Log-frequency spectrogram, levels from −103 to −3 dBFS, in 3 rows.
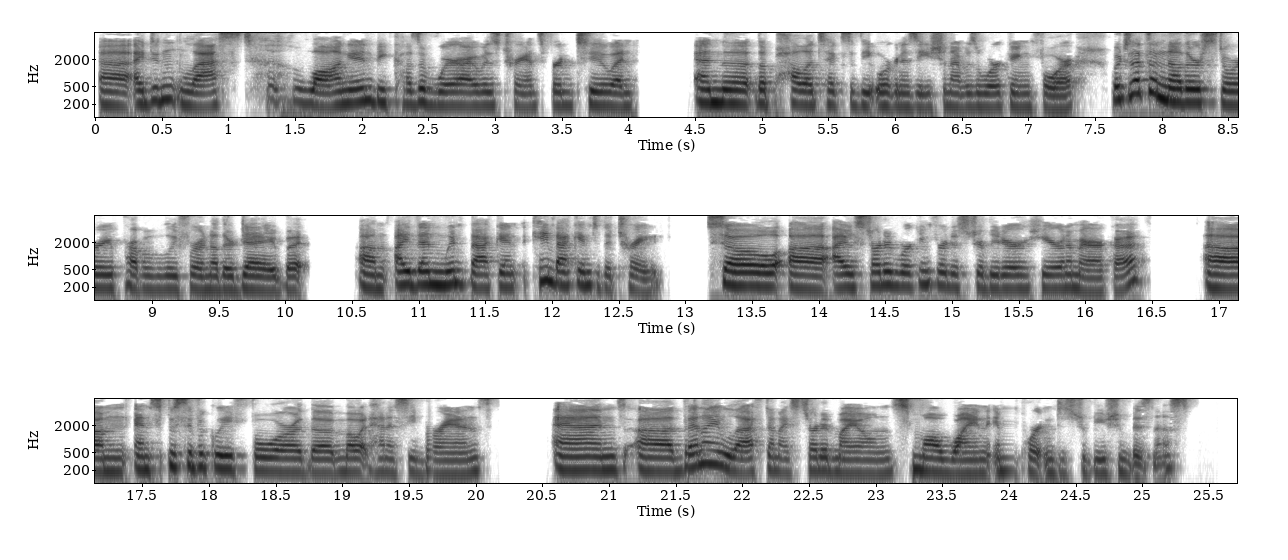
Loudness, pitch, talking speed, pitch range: -22 LUFS, 190 Hz, 185 wpm, 180-210 Hz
